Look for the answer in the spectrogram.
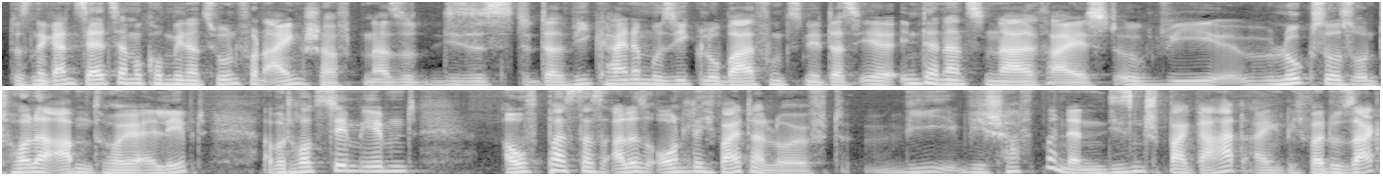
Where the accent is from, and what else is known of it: Berlin, Germany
